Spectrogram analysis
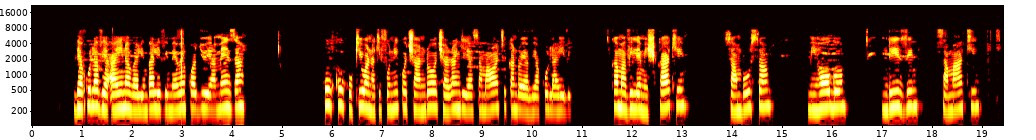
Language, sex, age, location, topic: Swahili, female, 25-35, Mombasa, agriculture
